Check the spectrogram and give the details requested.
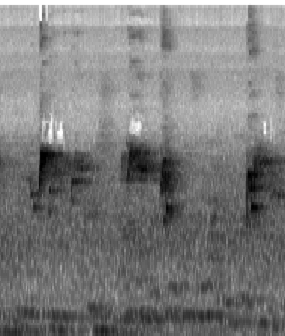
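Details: Bulbul song: short bright whistled phrases, slurred and warbling, in three bursts spaced about a second apart, with a faint low hum beneath.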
